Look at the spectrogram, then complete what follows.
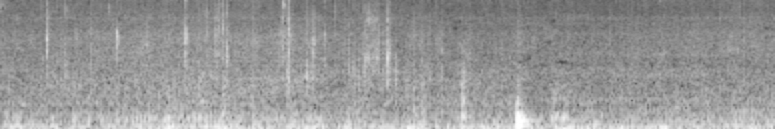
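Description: Lamb in barbecue sauce sizzling on a charcoal grill: a steady hiss with scattered crackles and pops from the coals.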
